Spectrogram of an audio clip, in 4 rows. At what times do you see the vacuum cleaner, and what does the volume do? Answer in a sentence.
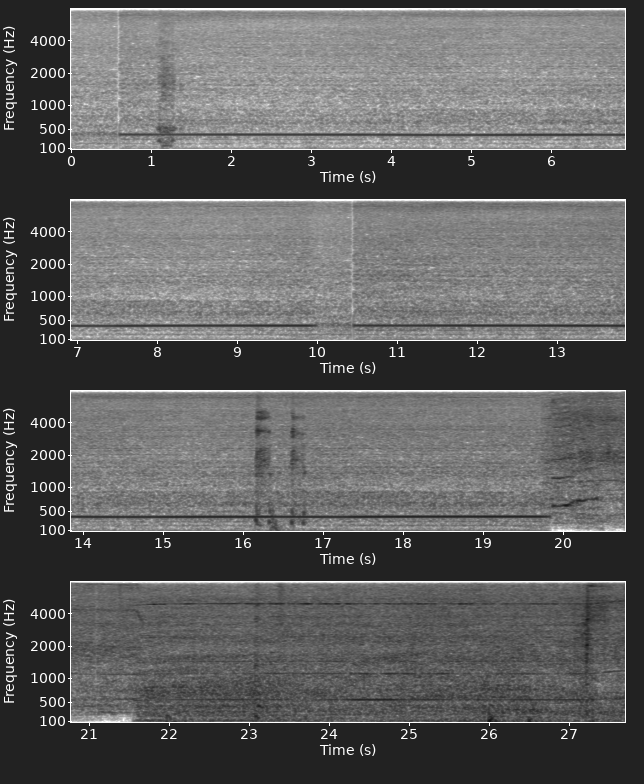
You can hear the vacuum cleaner from 0.0 to 27.6 s, getting louder.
